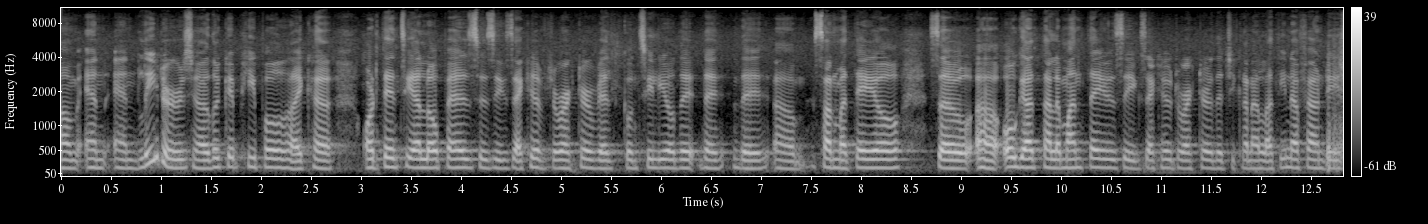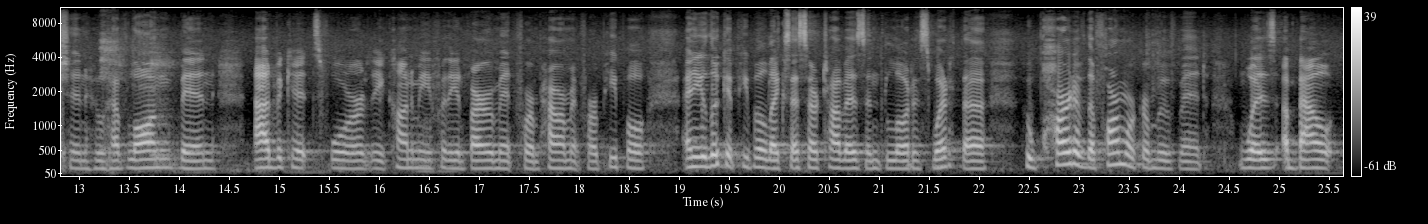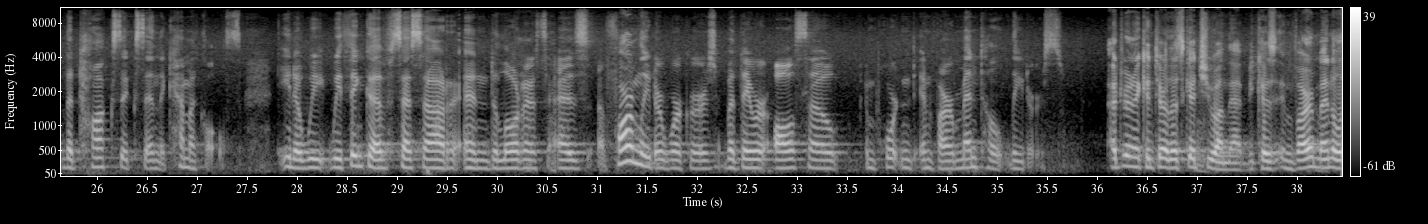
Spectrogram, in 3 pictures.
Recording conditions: live audience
